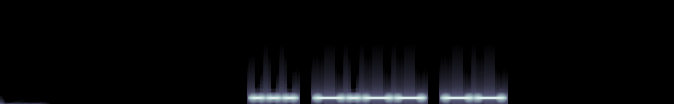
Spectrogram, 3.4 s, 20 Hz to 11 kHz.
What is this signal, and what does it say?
Morse code, heard as a keyed tone, about 31 wpm, 700 Hz. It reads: SYM
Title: USA Call Sign Postfixes - 3 Letters 30wpm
